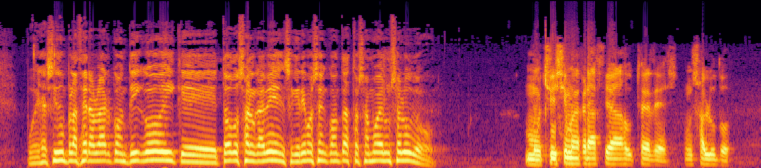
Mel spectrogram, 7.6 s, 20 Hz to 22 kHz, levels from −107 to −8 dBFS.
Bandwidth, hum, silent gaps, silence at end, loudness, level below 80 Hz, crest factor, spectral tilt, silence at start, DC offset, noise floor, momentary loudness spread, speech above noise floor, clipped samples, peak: 14.5 kHz; none; none; 0.3 s; -10 LUFS; -50 dBFS; 10 dB; -5.5 dB/octave; 0.3 s; under 0.1%; -51 dBFS; 9 LU; 41 dB; 0.5%; 0 dBFS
